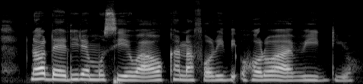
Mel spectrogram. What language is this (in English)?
Kikuyu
